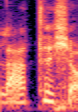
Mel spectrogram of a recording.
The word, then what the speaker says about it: LaTeX: Also LaTeX geschrieben, aber LaTeX ausgesprochen.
